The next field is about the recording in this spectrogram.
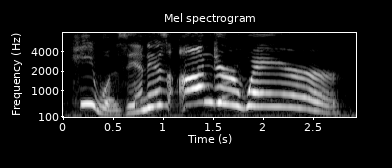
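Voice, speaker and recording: A woman's voice: extremely high pitch, huge pitch swings, takes it slowly, pushed and bright. A woman reading a children's story aloud expressively, with dramatic emphasis on the sound words. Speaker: storybook reader. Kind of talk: animated children's read-aloud.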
